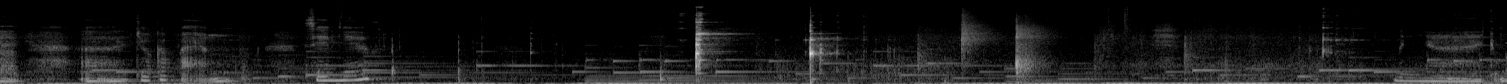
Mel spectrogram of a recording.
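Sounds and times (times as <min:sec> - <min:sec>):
background music: 0:00.0 - 0:15.0
ceramic bowl clinking on plate: 0:06.7 - 0:08.8, 0:13.1 - 0:13.7.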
